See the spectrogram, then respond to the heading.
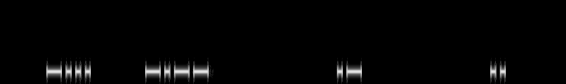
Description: Morse code, heard as a keyed tone, about 25 wpm, spaced as for 12 wpm, 600 Hz. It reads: BY A I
